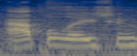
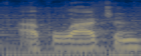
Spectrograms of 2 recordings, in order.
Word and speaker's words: Appalachian: Appalachian Trail, Appalachian depending on how you say it, but all of her books, everything is AT themed.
